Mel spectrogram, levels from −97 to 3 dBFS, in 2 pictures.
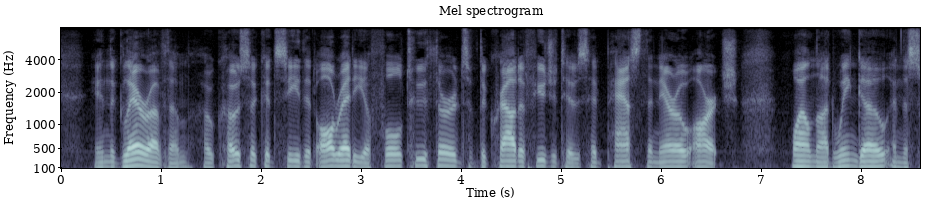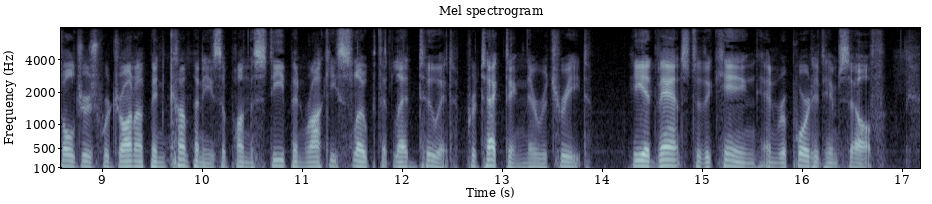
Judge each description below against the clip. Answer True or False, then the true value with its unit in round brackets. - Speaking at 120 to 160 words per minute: False (190 wpm)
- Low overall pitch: True (110 Hz)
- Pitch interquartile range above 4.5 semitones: False (3.0 semitones)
